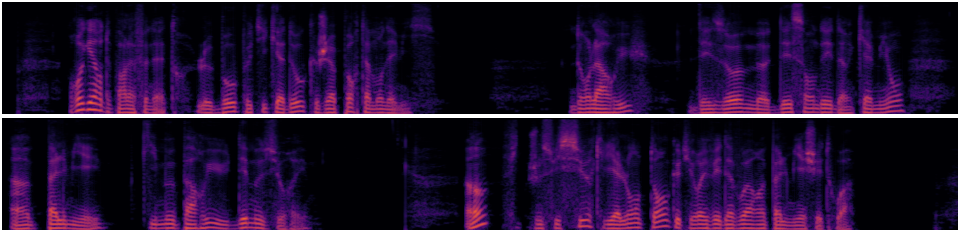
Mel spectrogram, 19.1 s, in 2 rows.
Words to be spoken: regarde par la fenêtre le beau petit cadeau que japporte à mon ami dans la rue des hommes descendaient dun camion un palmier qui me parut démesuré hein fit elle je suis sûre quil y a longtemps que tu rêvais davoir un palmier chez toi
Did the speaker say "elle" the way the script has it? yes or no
no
